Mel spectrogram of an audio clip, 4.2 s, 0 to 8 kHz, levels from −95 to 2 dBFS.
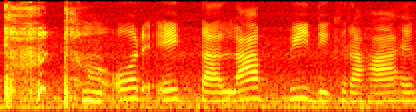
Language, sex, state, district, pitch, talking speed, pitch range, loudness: Hindi, female, Madhya Pradesh, Dhar, 205 Hz, 100 wpm, 195-240 Hz, -18 LUFS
